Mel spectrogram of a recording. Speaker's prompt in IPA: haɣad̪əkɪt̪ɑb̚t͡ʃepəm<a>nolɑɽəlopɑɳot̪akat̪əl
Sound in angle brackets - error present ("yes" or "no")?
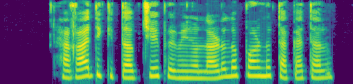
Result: yes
